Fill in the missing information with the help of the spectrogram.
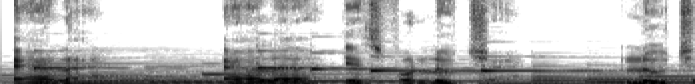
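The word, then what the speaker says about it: elle: L, pronounce Ele.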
